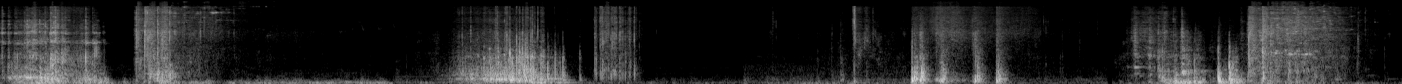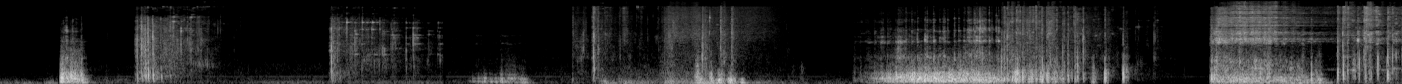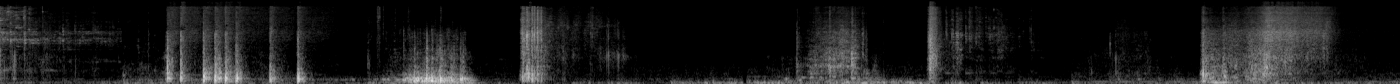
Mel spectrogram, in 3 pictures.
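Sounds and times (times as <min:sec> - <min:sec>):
glass bottles breaking: 0:12.4 - 0:13.8, 0:15.4 - 0:16.4, 0:17.3 - 0:18.5, 0:23.0 - 0:31.2.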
